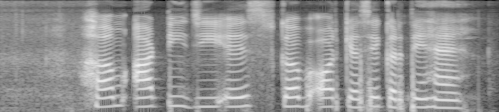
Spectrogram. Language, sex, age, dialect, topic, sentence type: Hindi, female, 25-30, Marwari Dhudhari, banking, question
